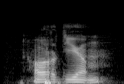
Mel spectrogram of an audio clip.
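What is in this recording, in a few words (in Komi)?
"ордйӧм", Komi, male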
